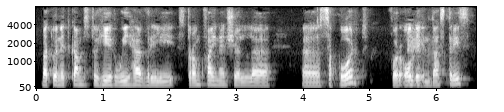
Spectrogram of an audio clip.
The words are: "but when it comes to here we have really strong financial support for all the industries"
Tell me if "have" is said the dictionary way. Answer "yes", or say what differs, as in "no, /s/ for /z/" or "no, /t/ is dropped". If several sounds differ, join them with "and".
yes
